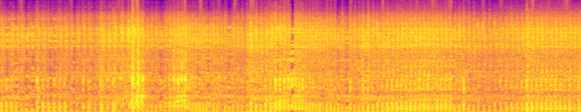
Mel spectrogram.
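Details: Triumph Tiger Cub single on test ride after misfire fix (cleaned blackened spark plug, drained float bowl, blew through jets, checked fuel line): steady even beat rising cleanly with throttle, no misses or stumbles; running properly.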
